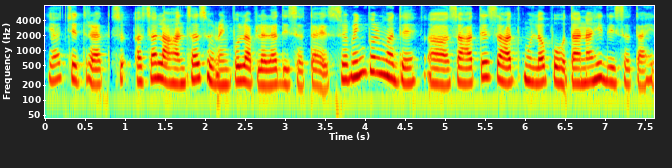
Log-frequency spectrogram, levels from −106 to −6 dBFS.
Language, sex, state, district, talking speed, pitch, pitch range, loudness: Marathi, female, Maharashtra, Solapur, 165 wpm, 235 Hz, 215-265 Hz, -19 LUFS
